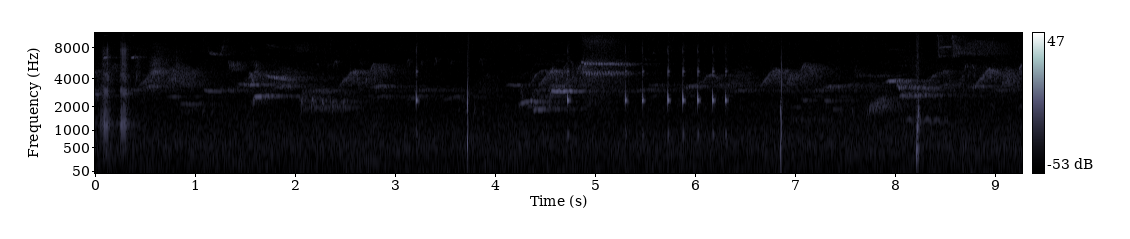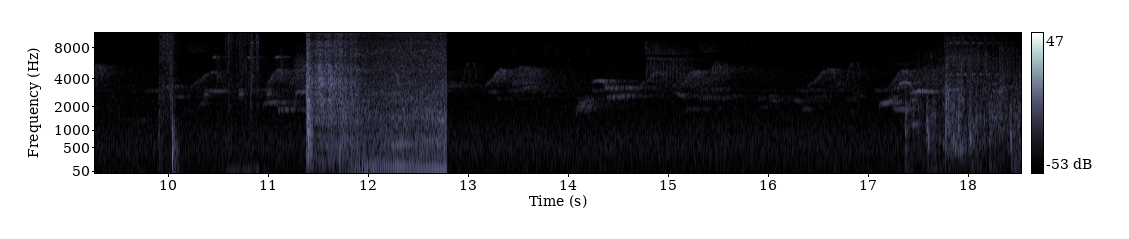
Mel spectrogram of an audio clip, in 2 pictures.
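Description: Small birds chirp and cheep repeatedly in a cartoonish way.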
